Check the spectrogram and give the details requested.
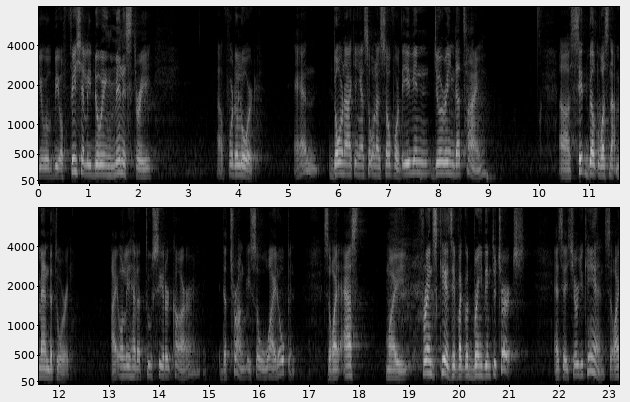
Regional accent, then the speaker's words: Philippines; first language Tagalog; English is a second language; now in United States; Well, I'm a Filipino. I've been in the States for 42 years now.

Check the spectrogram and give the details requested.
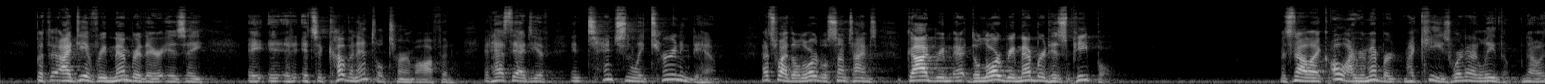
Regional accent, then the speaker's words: California, United States; I remember growing up in California, and we'd go to the beach sometimes

